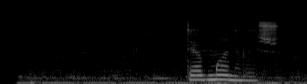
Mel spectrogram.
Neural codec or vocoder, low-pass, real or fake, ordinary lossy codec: none; none; real; none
